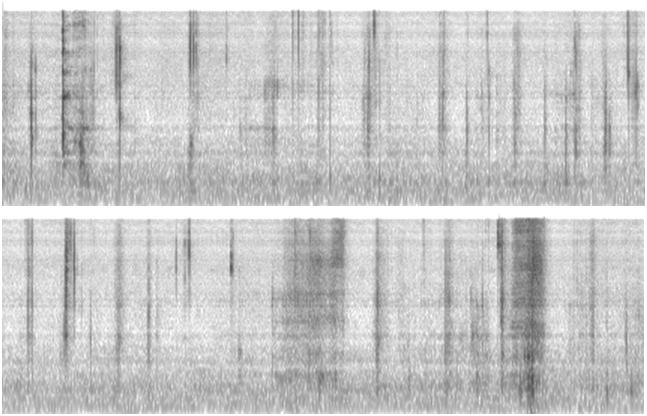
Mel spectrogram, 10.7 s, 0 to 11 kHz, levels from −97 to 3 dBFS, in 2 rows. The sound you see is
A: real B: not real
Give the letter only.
B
